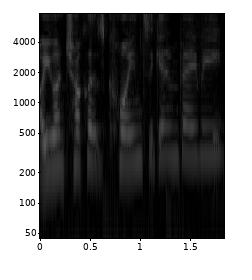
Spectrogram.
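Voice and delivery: put-on high, teasing, condescending baby-talk voice. Pinned against the lockers, you tease him about his reward: teasing condescending baby voice. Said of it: "in a teasingly condescending baby voice".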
